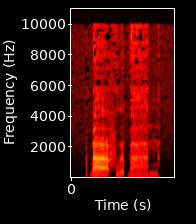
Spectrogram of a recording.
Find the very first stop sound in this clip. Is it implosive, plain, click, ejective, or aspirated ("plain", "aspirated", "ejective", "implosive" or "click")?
implosive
